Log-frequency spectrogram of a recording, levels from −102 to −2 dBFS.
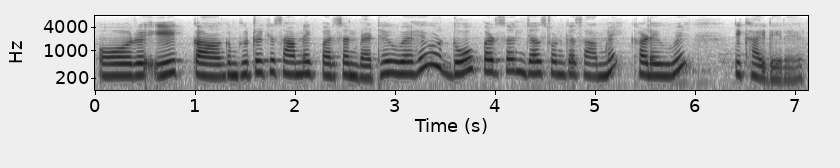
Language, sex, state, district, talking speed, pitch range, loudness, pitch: Hindi, female, Uttar Pradesh, Gorakhpur, 195 wpm, 235-280 Hz, -22 LUFS, 255 Hz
